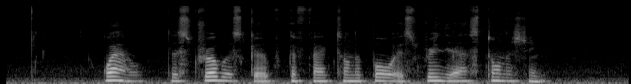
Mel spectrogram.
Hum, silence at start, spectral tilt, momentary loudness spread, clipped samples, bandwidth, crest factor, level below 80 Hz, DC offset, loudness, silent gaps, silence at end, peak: none; 0.05 s; -7.5 dB/octave; 23 LU; under 0.1%; 16.5 kHz; 20 dB; -44 dBFS; under 0.1%; -27 LUFS; none; 0.05 s; -8 dBFS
